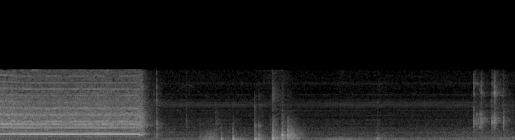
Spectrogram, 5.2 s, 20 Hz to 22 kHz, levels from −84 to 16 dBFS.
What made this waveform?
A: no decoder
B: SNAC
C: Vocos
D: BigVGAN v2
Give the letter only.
A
